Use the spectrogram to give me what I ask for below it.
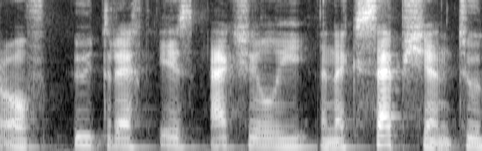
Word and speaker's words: Utrecht: we have Den hak also a major city Utrecht so that you the first letter of Utrecht is actually an exception to the rule because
